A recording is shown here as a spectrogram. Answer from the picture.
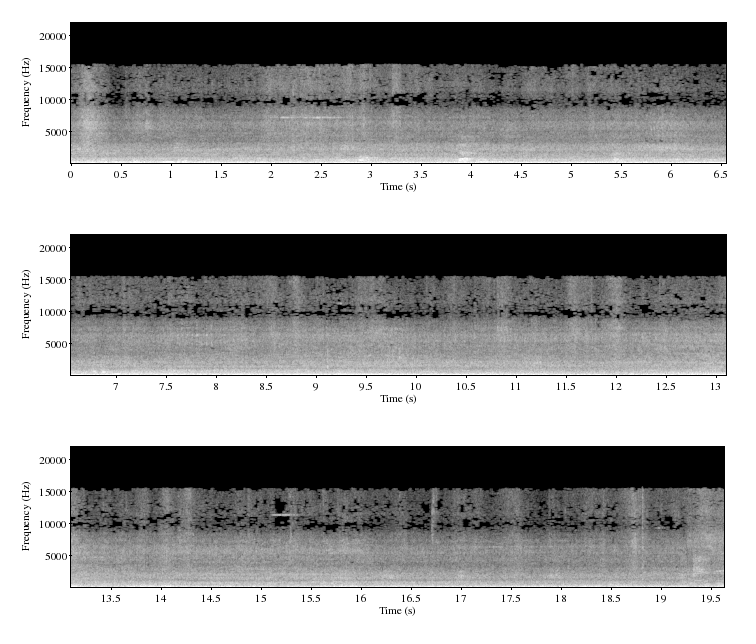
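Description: Busy street ambience: road traffic with a low engine rumble that is loudest around the middle and drops away abruptly about two-thirds through, over indistinct background voices. A single sharp click comes just after the drop.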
